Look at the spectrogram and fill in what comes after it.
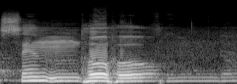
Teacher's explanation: विसर्ग में ह का उच्चारण आएगा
